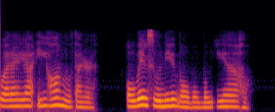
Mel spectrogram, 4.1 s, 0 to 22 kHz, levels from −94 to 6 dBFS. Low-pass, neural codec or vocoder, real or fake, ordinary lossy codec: 7.2 kHz; codec, 16 kHz in and 24 kHz out, 0.6 kbps, FocalCodec, streaming, 4096 codes; fake; none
